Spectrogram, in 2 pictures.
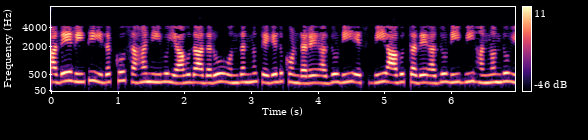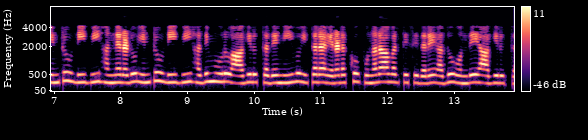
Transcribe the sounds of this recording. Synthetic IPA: ɐd̪e̞ːɾiːt̪iːd̪ɐkːusɐɦɐniːʋujaːʋud̪aːd̪ɐɾuːond̪ɐnːut̪ɛɡe̞d̪ukoɳɖɐɾe̞ɐd̪uɖiːesbiaːɡut̪ːɐd̪e̞ɐd̪uɖiːbiːɦɐnːo̞nd̪ueɳʈuɖiːbiːɦɐnːɛɾɐɽuiɳʈuɖibiːɦɐd̪imuːɾuaːɡiɾut̪ːɐd̪e̞niːʋuit̪ɐɾɐɛɾɐɽɐkːupunɐɾaːʋɐɾt̪isid̪ɐɾe̞ɐd̪uond̪eːaːɡiɾut̪ːɐ

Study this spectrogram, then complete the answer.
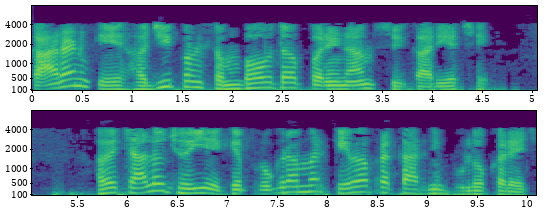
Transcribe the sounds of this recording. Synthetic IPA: kaɾəɳkeɦəd͡ʒipəɳsəmbʱəʋt̪apəɾiɽ̃amsʋikaɾjət͡ʃʰe | ɦəʋet͡ʃalod͡ʒoiekepɾoɡɾaməɾkeʋapɾəkaɾnibʱulokəɾet͡ʃʰe

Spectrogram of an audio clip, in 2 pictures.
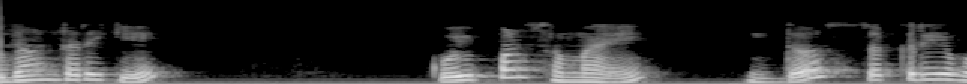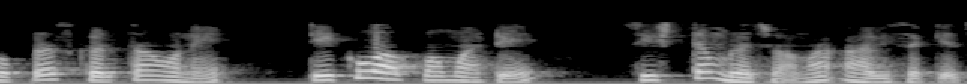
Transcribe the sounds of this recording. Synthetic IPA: ud̪aɳt̪əɾike | koipəɳsəməje | d̪əsːəkɾijəʋəpɾəskəɾt̪aone | ʈekoapʋamaʈe | sɪsʈəmbʱɾət͡ʃʋa̰mãʔaʋiʃəkḛt͡ʃʰ

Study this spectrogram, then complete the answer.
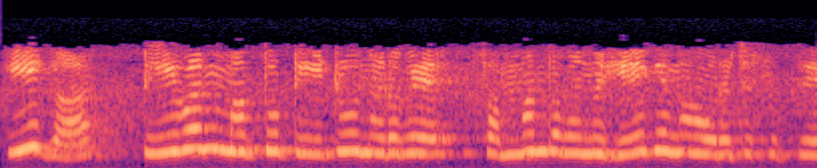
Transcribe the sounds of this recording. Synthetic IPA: iːɡɐ | ʈiːʋɐnmɐt̪ːuʈiːʈuːnɐɽɐʋesɐmbɐnd̪ʱɐʋɐnːuɦeːɡenaʋuɾɐt͡ʃisut̪ːe

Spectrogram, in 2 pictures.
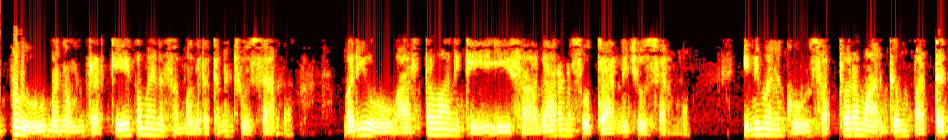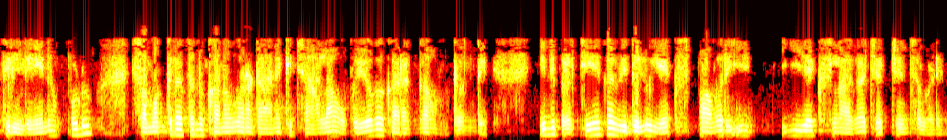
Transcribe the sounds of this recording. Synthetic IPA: ipːuɽumɐnɐmpɾɐt̪jɛːkɐmɐjnɐsɐmɐɡɾɐt̪ɐnut͡ʃuːsaːmu | mɐɾijuʋaːst̪ɐʋaːnikiiːsaːd̪ʱaːɾɐɳɐsuːt̪ɾaːnːit͡ʃuːʃa̰ːmṵ | id̪imɐnɐkusɐt̪ʋɐɾɐmaːɾɡɐmpɐd̪ʱːɐt̪ileːnɐpːuɽusɐmɐɡɾɐt̪ɐnukʰɐnuɡɔɾɐʈaːnikit͡ʃaːlaːupɐjɔːɡɐkɐɾɐŋɡaːuɳʈund̪ḭ | id̪ipɾɐt̪jɛːkɐʋid̪ʱuluekspɐʋɐɾ | iːekslaːɡaːt͡ʃɐɾt͡ʃiɲt͡ʃɐbɐɽin

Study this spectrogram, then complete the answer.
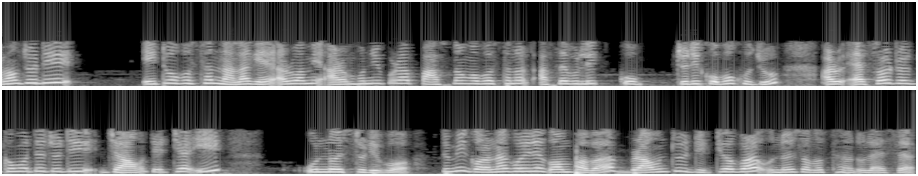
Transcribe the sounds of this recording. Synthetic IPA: amakzodi | ejtuɔbɔstʰanːalaɡɛʔa̰ɹuamiʔa̰ɹɔmbʱɔniɹpɔɹapãsnɔŋɔbɔstʰanɔtasɛbulik | z̥odikobɔkʰuzʊ̃a̰ɹuʔɛsɔɹdojɡʱːɔmɔtɛzodizaʊ̃tetijaʔi | ṵnːɔjstudibɔ̰ | tumiɡɔnɔnakoɹilɛɡɔmpababɹawntʊditiɔbaɹṵnːɔjsɔbɔstʰanɔtulajsa̰

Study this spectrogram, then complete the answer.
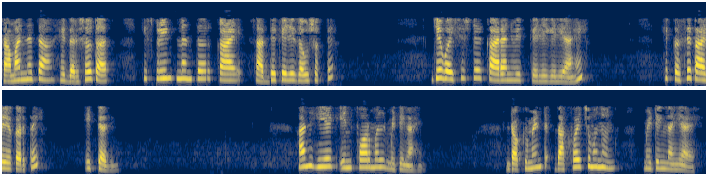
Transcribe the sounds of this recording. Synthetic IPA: samanjət̪aɦed̪əɾɕəʋt̪at̪̚ | kiːspɾiɳʈnənt̪əɾkajsad̪ʱjəkeliːd͡zauɕək̚t̪e | d͡ʑeʋəjsiʂʈekaɾanʋit̪̚keliːɡeliːaɦe | hekəsekaɾjəkəɾt̪e | it̪jad̪iː | aɽ̃iɦiːekinfɔɾməlmiʈiŋɡaɦe | ɖɔkjumeɳʈd̪akʰʋajt͡ɕiːm̤əɽ̃uːn | miʈiŋɡnaɦiae

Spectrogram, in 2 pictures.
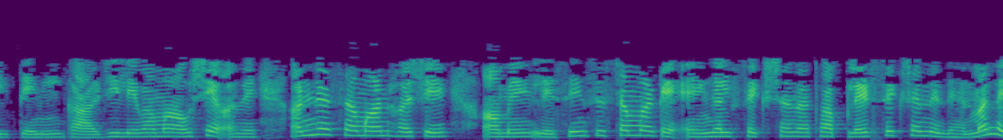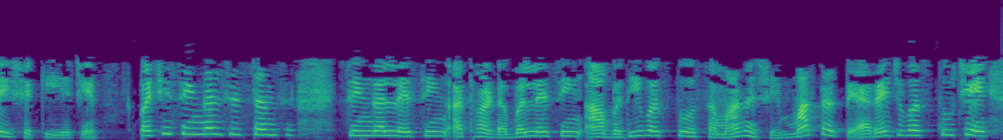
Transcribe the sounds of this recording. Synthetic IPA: it̪enikaɭd͡ʒileʋamãaʋʃeʔə̰neənjəsəmanɦəʃeəmelesiŋɡsɪsʈəmːaʈeʔɛ̃ŋɡəlsekʃənət̪ʰəʋapleʈsekʃənːed̪ʱjanmãləiʃəkiet͡ʃʰḛ | pət͡ʃʰisiŋɡəlsɪsʈəmsiŋɡəlːesɪŋɡə̰t̪ʰʋaɖəbəlːesiŋɡabəd̪ʱiʋəst̪uosəmanɦəʃemat̪ɾət̪ja̰ɾed͡ʒʋəst̪ut͡ʃʰe

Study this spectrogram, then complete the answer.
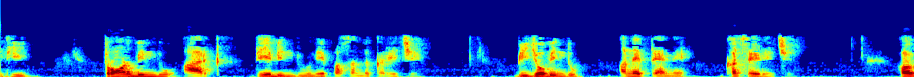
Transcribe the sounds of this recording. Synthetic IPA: t̪ʰi | t̪ɾəɳbɪnd̪uaɾkʰ | t̪ebɪnd̪unepəsənd̪kəɾet͡ʃʰe | bid͡ʒobɪnd̪u | ənet̪ene | kʰəseɽet͡ʃʰe̥ | hə

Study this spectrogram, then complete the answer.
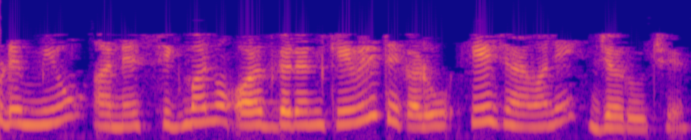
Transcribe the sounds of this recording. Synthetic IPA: ɽemjũənesiɡmanũʔɔɭət̪̚ʰɡəʈʰənkeʋiɾit̪ekəɽũed͡ʒaɽ̃ʋanid͡ʒəɾuɾt͡ʃʰḛ

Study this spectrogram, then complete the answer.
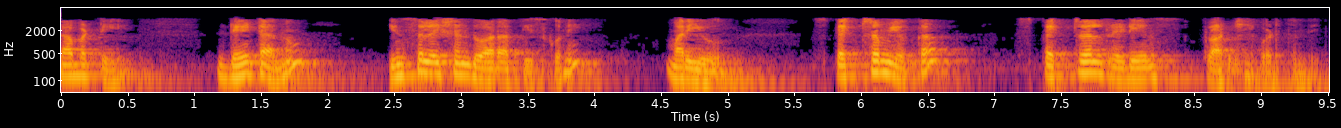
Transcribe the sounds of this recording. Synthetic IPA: kaːbɐʈːḭ | ɖeːʈaːnu | insʈɐleːʂɐnd̪ʋaːɾaːt̪iːsu̥koni | mɐɾijṵ | spekʈɾɐmjɔkːɐ | spek̚ʈɾɐlɾeːɖijɐnspla̰ːʈ̚t͡ʃɛːjɐpɐ̰ɽut̪und̪ḭ

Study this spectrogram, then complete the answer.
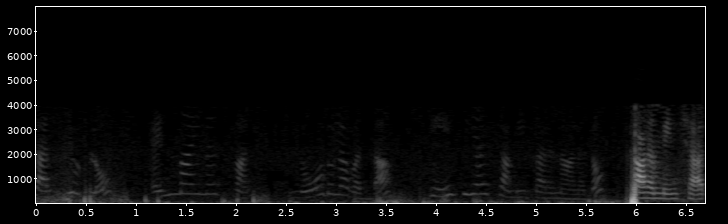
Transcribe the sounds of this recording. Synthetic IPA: sɐɾkjuːʈloːeɳmɐjnɐskɐnnoːɽulɐʋɐd̪ːɐkeːsijaːɾsɐmiːkɐɾɐnaːlɐt̪oːpɾaːɾɐmbʱiɲt͡ʃaːɾ

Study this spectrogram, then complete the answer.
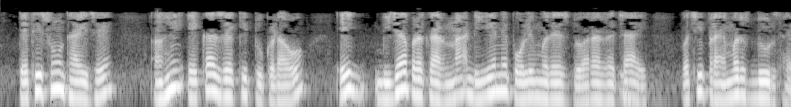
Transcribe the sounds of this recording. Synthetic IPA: t̪et̪ʰiʃũt̪ʰajt͡ʃʰe | əɦĩekad͡ʒəkiʈũkɽao | ek̚bid͡ʒapɾəkaɾnaɖienepoliməɾesd̪ʋaɾaɾət͡ʃaj | pət͡ʃʰipɾajməɾsd̪uɾt̪ʰaj

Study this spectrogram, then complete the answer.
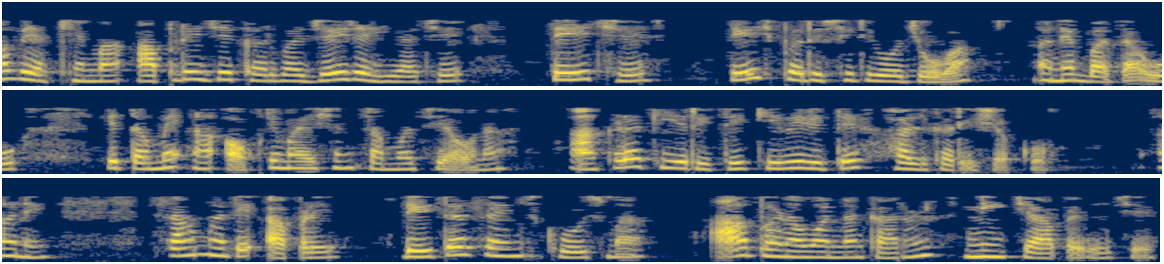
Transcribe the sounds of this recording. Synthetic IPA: aʋjakʰjamãʔapɽ̃ed͡ʒekəɾʋad͡ʒəiɾəɦjat͡ʃʰe | t̪et͡ʃʰe | t̪ed͡ʒpəɾist̪ʰit̪iod͡ʒoʋa | ənebət̪a̰ʋoket̪əmeʔaʔɔ̰pʈimaiʃənsəməsja̰o̰na | ãkɽakiɾit̪ekeʋiɾit̪ehəlkəɾḭʃə̰ko̰ | əne | ʃamaʈeʔapɽ̃e | ɖeʈasainskoɾsmã | a̰bʱəɽ̃aʋːanakaɾəɳnit͡ʃapḛlt͡ʃʰḛ

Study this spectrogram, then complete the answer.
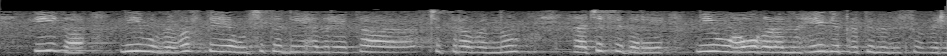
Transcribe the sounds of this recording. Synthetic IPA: iːɡɐniːʋuʋjɛʋɐst̪ʰɛjɐut͡ʃit̪ɐd̪ɛːɦɐd̪ɐɾɛːk̪ɐt͡ʃit̪ɾɐʋɐnːu | ɾɐt͡ʃisid̪ɐɾe̞ | niːʋuɐʋuɡɐɭɐnːuɦeːɡe̞pɾɐt̪inid̪ʱisuʋiɾi

